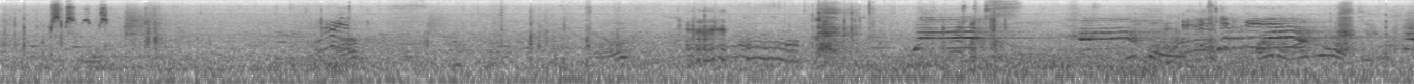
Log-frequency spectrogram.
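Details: Hungry kittens climbing down a garage toward food give repeated overlapping meows, thin and tonal with stacked harmonics, some sliding up then down, growing busier in the second half amid rustling and faint background noise.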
